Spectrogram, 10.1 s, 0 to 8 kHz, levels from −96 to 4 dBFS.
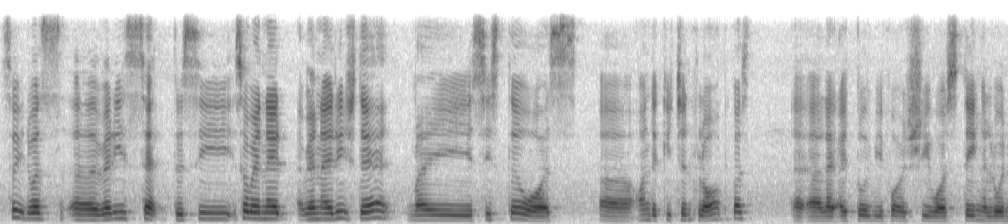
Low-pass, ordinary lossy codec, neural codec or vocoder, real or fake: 7.2 kHz; none; none; real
